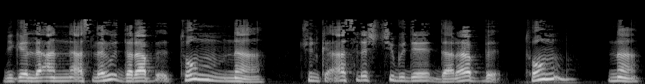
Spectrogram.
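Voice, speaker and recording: A man teaching a grammar lesson, methodical and patient, repeating example words slowly to drill them. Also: a little high, gravelly. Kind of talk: Arabic grammar lesson explanation.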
